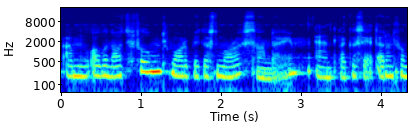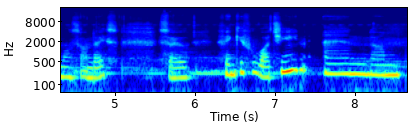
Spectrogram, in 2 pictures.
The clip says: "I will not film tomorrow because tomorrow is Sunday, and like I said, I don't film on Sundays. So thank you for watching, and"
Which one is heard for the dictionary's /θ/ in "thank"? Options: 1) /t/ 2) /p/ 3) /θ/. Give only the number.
3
